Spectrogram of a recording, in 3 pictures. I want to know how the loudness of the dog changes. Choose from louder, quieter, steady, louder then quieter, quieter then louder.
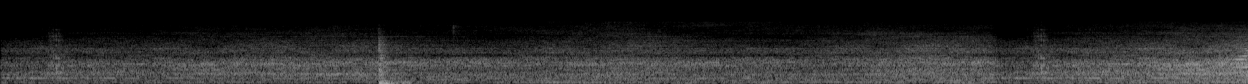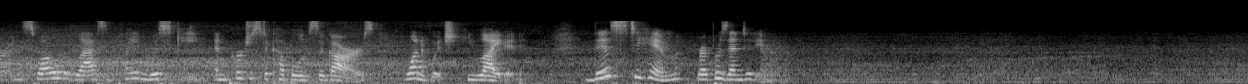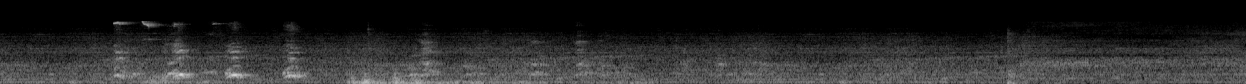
quieter.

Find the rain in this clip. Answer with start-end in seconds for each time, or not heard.
not heard.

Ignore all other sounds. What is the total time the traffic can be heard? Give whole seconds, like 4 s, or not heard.
37 s.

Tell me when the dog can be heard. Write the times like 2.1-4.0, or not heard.
26.1-32.5.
